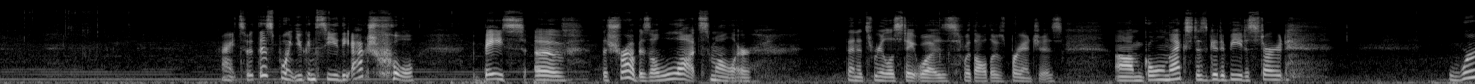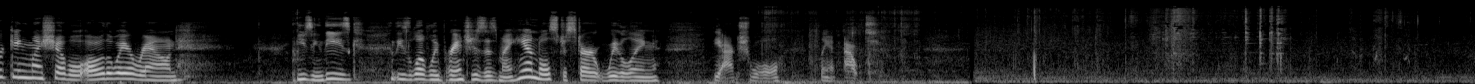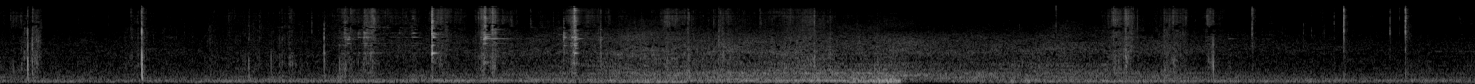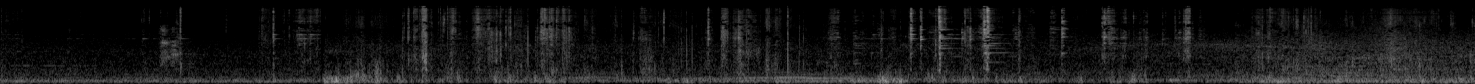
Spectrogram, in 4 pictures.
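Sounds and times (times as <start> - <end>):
steady low hum: 0.0 - 57.4
shovel scraping into soil: 22.0 - 38.5, 40.5 - 46.2, 46.8 - 59.0.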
